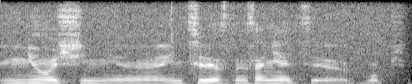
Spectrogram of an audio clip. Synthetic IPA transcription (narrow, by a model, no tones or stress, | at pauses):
nʲɪo̞t͡ɕːɪnʲɪnʲtʲɪɾʲe̞snəjəzɐnʲætʲɪjəvo̞pɕɪm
